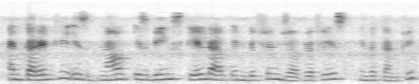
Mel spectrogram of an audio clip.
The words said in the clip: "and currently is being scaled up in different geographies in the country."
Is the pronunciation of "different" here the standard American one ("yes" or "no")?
yes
